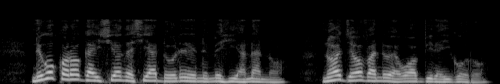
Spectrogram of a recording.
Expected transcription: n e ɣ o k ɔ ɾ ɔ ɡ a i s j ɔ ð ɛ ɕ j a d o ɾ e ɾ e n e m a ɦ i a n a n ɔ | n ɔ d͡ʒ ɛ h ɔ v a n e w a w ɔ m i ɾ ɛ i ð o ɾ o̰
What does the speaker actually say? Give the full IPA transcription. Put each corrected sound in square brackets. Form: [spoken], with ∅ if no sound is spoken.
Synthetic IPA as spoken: n e ɣ o k ɔ ɾ ɔ ɡ a i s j ɔ ð ɛ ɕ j a d o ɾ e ɾ e n e m [e] ɦ i a n a n ɔ | n ɔ d͡ʒ ɛ h ɔ v a n e w [ɛ] w ɔ [b] i ɾ ɛ i [ɣ] o ɾ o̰

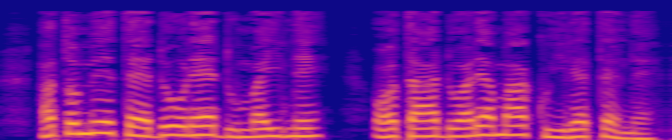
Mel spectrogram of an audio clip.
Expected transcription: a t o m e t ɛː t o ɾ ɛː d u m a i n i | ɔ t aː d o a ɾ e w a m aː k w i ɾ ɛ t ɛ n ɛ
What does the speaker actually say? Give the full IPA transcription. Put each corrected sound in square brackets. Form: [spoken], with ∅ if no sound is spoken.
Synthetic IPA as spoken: a t o m e t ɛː [d] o ɾ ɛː d u m a i n [e] | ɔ t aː d o a ɾ e [∅] a m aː k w i ɾ ɛ t ɛ n ɛ

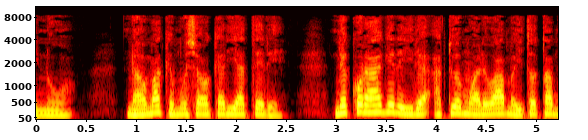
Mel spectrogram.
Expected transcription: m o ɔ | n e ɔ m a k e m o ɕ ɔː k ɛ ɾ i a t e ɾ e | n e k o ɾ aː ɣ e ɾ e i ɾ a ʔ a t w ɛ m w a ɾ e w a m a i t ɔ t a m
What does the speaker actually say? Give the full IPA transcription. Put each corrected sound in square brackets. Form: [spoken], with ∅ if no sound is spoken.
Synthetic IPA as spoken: [n] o ɔ | n [a] ɔ m a k e m o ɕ ɔː k ɛ ɾ i a t e ɾ e | n e k o ɾ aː ɣ e ɾ e i ɾ [ɛ] ʔ a t w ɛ m w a ɾ e w a m a i t ɔ t a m

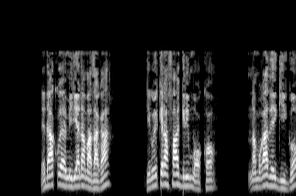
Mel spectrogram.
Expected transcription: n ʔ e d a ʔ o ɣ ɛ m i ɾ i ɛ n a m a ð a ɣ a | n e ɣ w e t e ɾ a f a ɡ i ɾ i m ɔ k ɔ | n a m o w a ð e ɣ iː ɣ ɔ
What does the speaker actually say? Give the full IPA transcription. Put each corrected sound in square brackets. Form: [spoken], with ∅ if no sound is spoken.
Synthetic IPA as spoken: n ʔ e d a [k] o ɣ ɛ m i ɾ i [a] n a m a ð a ɣ a | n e ɣ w e [k] e ɾ a f a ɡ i ɾ i m ɔ k ɔ | n a m o [ɣ] a ð e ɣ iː ɣ ɔ

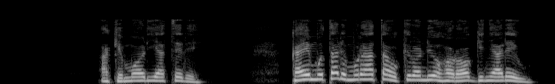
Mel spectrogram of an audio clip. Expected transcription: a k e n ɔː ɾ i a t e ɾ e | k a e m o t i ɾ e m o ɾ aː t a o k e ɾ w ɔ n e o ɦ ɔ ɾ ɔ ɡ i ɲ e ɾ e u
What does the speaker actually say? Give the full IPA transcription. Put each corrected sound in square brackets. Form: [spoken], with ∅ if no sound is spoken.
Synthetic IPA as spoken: a k e [m] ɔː ɾ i a t e ɾ e | k a e m o t [a] ɾ e m o ɾ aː t a o k e ɾ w ɔ n e o ɦ ɔ ɾ ɔ ɡ i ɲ [a] ɾ e u

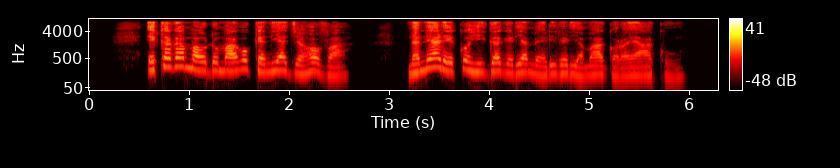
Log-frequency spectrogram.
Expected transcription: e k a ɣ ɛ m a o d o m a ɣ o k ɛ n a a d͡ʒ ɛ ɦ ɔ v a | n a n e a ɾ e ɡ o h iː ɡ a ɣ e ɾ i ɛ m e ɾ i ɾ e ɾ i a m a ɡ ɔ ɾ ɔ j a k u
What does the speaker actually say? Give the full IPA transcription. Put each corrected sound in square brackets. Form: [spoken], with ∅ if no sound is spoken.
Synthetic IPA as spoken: e k a ɣ [a] m a o d o m a ɣ o k ɛ n [i] a d͡ʒ ɛ ɦ ɔ v a | n a n e a ɾ e [k] o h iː ɡ a ɣ e ɾ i [a] m [ɛ] ɾ i ɾ e ɾ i a m a ɡ ɔ ɾ ɔ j a k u

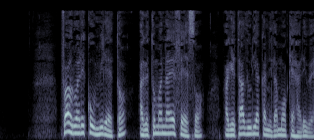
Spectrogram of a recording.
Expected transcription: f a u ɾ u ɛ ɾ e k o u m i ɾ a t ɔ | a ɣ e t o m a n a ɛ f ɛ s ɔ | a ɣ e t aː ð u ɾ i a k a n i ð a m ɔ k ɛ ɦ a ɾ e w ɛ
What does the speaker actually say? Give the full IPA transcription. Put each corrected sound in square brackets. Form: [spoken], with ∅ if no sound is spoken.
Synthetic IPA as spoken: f a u ɾ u [a] ɾ e k o u m i ɾ [ɛ] t ɔ | a ɣ e t o m a n a ɛ f ɛ s ɔ | a ɣ e t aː ð u ɾ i a k a n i ð a m ɔ k ɛ ɦ a ɾ e w ɛ

